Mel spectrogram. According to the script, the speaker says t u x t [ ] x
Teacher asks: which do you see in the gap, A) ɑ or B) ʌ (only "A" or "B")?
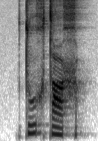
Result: A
